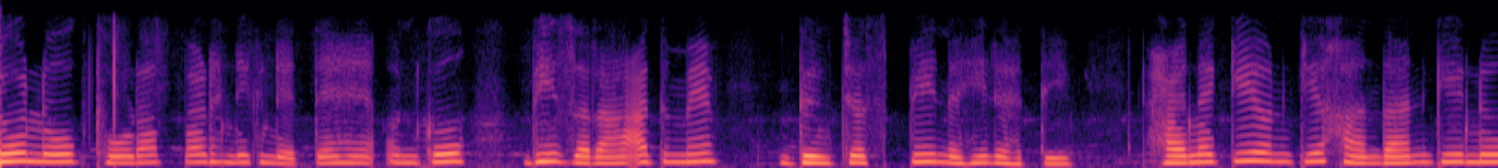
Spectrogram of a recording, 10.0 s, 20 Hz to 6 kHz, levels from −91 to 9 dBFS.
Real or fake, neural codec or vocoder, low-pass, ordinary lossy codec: real; none; 5.4 kHz; none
